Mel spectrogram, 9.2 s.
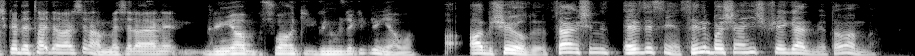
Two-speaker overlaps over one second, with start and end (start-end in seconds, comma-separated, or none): none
